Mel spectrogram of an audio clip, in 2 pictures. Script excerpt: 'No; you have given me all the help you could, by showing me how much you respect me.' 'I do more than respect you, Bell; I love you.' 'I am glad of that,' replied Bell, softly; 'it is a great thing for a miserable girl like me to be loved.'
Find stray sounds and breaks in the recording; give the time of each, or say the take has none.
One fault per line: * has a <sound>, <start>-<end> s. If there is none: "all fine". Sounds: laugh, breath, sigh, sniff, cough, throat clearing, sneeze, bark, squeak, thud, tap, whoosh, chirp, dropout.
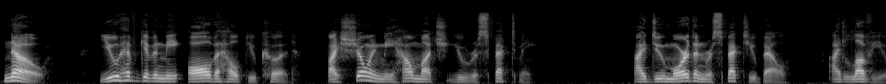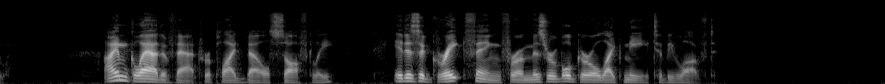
all fine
